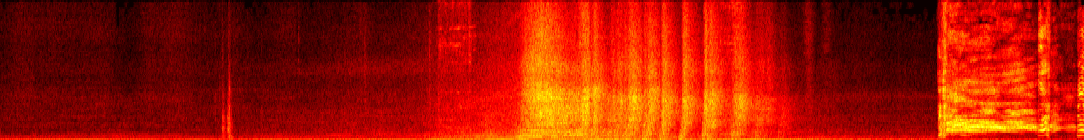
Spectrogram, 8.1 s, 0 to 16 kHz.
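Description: BMW M3 Competition's twin-turbo straight-six, tuned to stage 2 with a Scorpion downpipe and catback exhaust, revving up under hard acceleration, its pitch climbing for about four seconds to a loud peak before the throttle eases off. A sudden loud noisy burst comes near the end.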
